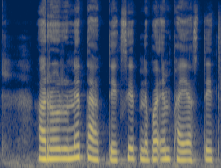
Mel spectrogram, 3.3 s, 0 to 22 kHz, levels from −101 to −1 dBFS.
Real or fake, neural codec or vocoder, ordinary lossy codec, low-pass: real; none; none; none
